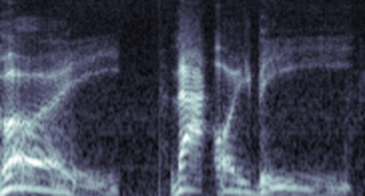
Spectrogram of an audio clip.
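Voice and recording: Very deep and low in pitch, a man puts on a character voice. The sound is raspy.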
